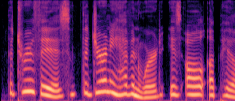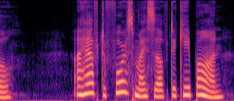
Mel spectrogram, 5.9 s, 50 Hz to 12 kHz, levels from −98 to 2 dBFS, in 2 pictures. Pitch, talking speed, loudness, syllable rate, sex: 260 Hz, 185 wpm, -16 LUFS, 5.0 syllables/s, female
